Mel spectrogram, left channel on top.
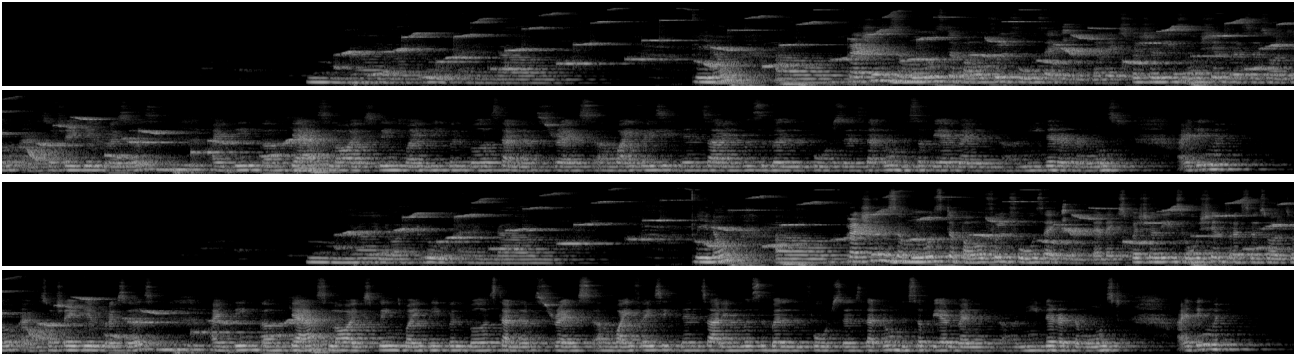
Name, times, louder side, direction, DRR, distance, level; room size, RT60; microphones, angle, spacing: voice 1, 3.0-5.6 6.4-25.1, right 3 dB, 50° right, 1 dB, 0.5 m, -30 dB
sound 1, 3.3-16.2, left 1 dB, 75° left, 1.3 m, -35 dB
3.5 x 2.2 x 3.5 m, 1.3 s
head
